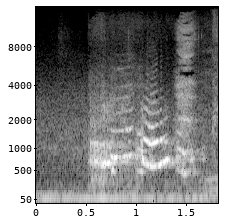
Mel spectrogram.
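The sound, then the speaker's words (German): An artificial seal lets out a few short, wavering howls with tonal, gliding cries that rise and dip. They come in quick bursts at moderate loudness, with no talk. “Unsere künstliche Robbe kann nicht nur schwimmen, sondern auch heulen.”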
